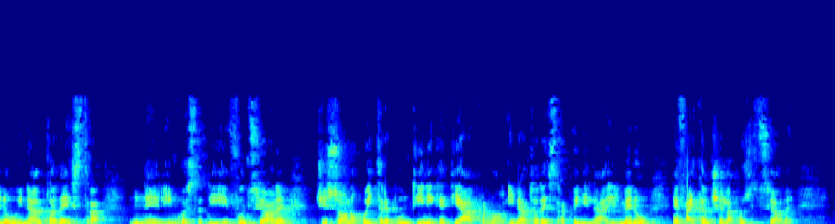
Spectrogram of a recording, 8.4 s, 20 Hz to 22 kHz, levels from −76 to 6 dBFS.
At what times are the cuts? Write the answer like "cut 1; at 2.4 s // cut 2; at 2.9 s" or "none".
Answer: cut 1; at 2.1 s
